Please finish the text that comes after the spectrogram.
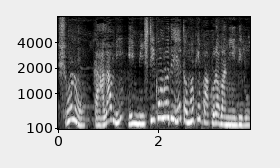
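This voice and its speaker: Lady doing eager cartoon village wife, really high voice, emphatic and scheming, bit of music under it. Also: big pitch swings, fast, a little mellow. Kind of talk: dramatized cartoon dialogue. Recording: music bed behind the voice.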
